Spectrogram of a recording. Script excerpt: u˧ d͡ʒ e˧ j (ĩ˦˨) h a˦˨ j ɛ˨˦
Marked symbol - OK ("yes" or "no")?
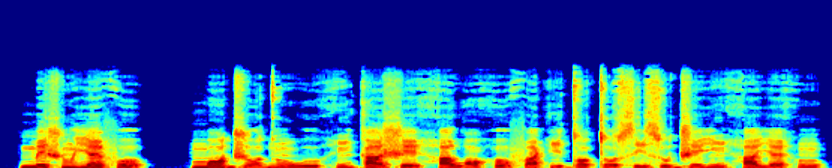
no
